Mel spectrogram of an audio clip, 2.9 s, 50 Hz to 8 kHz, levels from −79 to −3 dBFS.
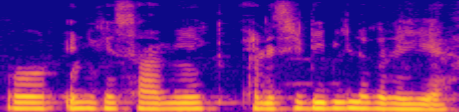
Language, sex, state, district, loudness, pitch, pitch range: Hindi, male, Uttar Pradesh, Saharanpur, -14 LUFS, 155 Hz, 150-155 Hz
